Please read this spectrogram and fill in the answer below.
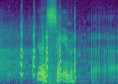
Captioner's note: audience laughs; laughs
